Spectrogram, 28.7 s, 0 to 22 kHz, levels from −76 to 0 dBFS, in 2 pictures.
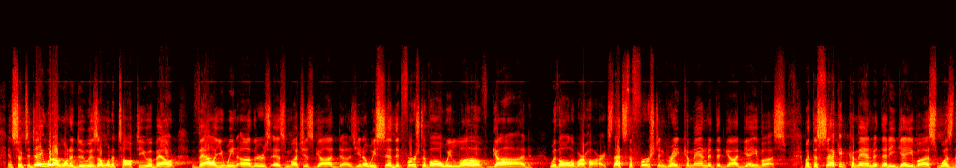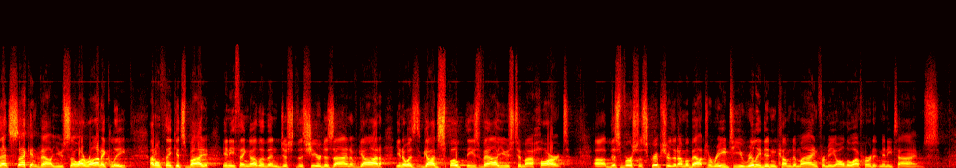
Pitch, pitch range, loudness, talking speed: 165 Hz, 150-200 Hz, -18 LUFS, 235 wpm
